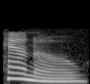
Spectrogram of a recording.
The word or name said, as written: Hanno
